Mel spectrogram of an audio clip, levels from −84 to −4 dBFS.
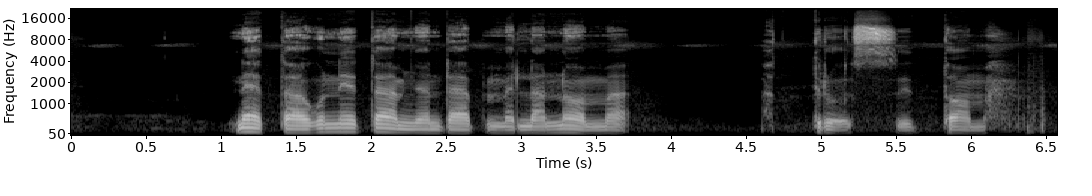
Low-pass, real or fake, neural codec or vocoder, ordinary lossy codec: none; real; none; none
